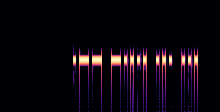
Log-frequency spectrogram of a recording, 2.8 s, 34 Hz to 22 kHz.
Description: Morse code, heard as a keyed tone, about 30 wpm, 700 Hz. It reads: W6SS
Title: USA Call Signs - 4 Characters - Repeated 2x - 30wpm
